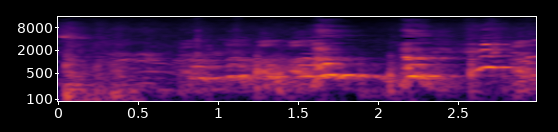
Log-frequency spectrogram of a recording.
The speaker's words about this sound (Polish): Od północnej strony pies szczekał.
